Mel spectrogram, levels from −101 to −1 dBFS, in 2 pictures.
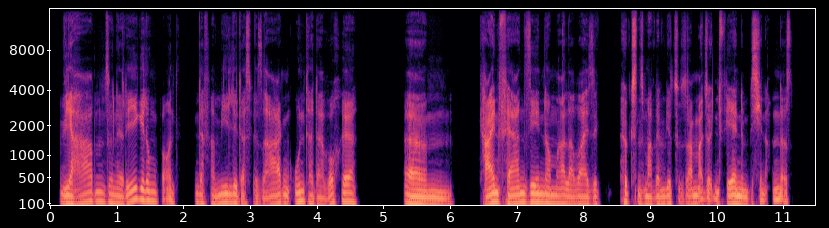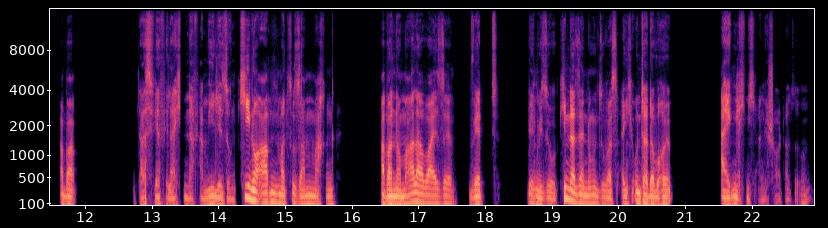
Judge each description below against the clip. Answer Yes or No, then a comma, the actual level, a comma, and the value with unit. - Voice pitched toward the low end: Yes, low, 105 Hz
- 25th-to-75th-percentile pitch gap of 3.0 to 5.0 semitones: Yes, average, 3.5 semitones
